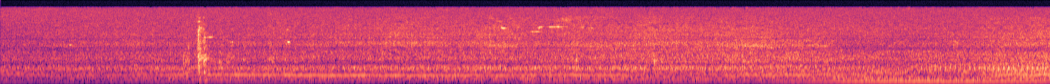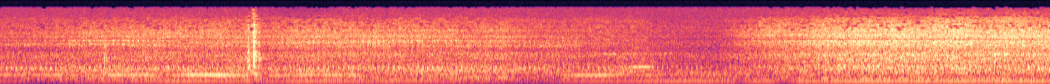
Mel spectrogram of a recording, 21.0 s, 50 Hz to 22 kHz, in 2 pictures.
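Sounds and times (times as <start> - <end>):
excavator diesel engine: 0.0 - 21.0.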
